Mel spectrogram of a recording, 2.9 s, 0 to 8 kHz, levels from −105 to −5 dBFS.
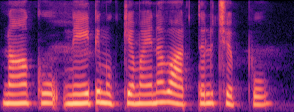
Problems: none marked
